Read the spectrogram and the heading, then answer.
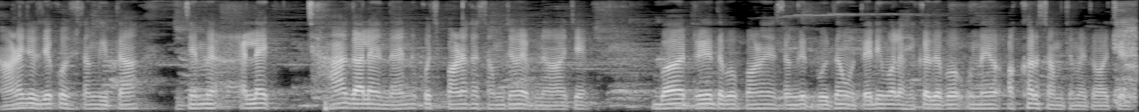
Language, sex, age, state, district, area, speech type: Sindhi, male, 30-45, Gujarat, Junagadh, rural, spontaneous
